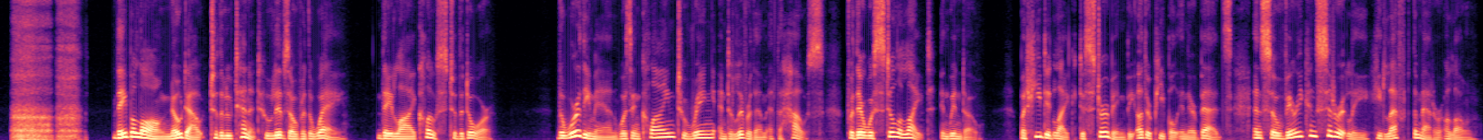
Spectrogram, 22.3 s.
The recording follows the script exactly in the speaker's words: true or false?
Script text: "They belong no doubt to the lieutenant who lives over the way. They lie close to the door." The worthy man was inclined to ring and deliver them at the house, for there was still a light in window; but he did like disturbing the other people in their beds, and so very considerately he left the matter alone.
true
